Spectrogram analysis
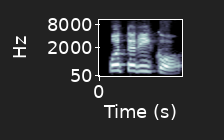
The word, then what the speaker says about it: Puerto Rico: said, na Puerto Rico, it's not Puerto Rico. The normally people who do not understand or know Spanish, they will pronounce it with staccato, cut करके. But Spanish is such a sweet language. वो बहुत लहरा लहरा के बोला जाता है, with lot of movement. So it's Puerto Rico.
